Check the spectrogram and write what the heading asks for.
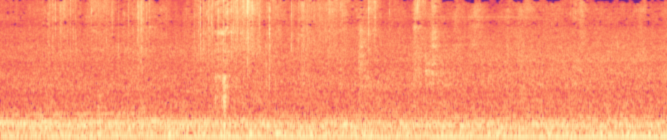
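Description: Steady low rumble and hum of an electric multiple-unit commuter train, heard from inside its passenger cabin, with one brief higher-pitched sound about three seconds in.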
